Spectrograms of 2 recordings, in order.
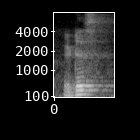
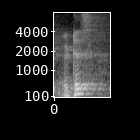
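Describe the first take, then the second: No difference in how they are said.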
